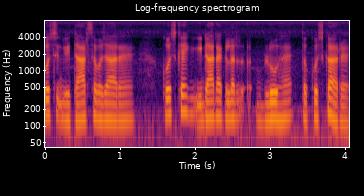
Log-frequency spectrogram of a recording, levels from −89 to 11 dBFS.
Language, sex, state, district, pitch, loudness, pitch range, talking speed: Hindi, male, Bihar, Patna, 135 Hz, -19 LUFS, 130-145 Hz, 250 wpm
